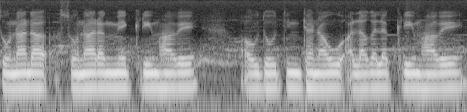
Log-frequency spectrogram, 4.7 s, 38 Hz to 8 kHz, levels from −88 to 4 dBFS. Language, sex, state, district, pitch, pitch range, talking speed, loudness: Chhattisgarhi, male, Chhattisgarh, Kabirdham, 120 Hz, 120-125 Hz, 205 wpm, -13 LUFS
